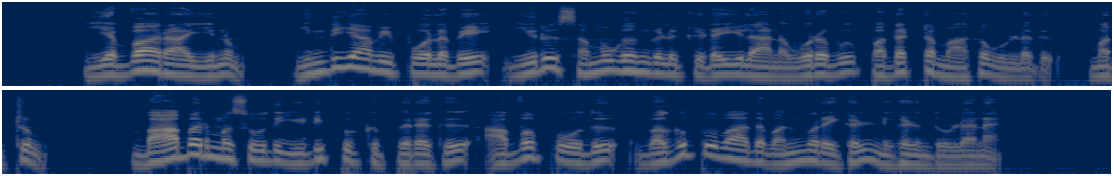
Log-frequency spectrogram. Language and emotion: Tamil, neutral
